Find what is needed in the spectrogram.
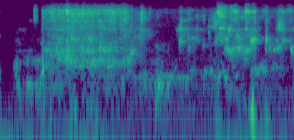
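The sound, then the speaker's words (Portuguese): A woman urinating produces a hissing, splashing stream of liquid that starts abruptly, runs steadily, dips briefly midway, then resumes with uneven spatters until the end. “Mulher, a senhora tá lavando a mão ou tá, tá, tá mijando, mulher? Eu tô tá mijando, peraí.”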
